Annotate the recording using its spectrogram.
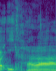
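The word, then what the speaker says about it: Ikara: นะ ครับ อาวุธ ชนิด นี้ นะ อ่าน ว่า อีคาร นะ ครับ เป็น ขี วุฒ อิค ครับ เป็น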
